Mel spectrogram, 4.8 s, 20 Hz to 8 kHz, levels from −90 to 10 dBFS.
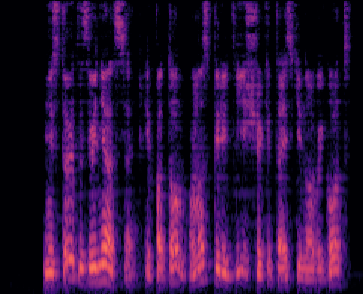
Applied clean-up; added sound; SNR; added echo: neural mask model DeepFilterNet 3.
